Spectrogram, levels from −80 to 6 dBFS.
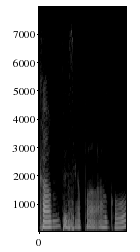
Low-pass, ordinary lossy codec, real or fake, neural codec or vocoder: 7.2 kHz; Opus, 16 kbps; real; none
